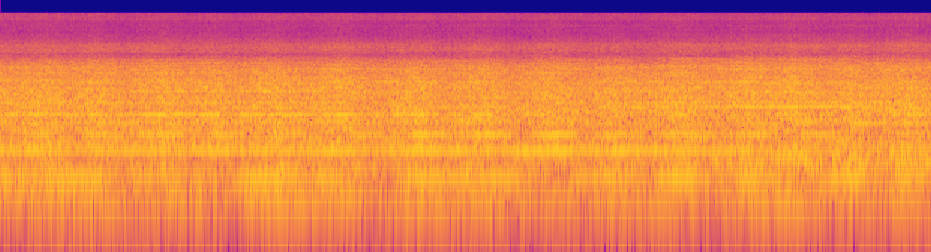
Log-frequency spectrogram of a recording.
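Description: Ice plant refrigeration compressors running: a loud, steady machinery drone with several steady hums on top.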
